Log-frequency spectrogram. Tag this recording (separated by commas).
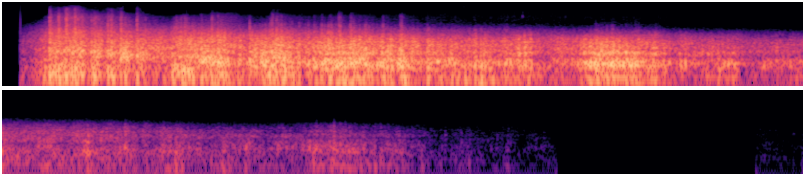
Thunderstorm, Thunder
